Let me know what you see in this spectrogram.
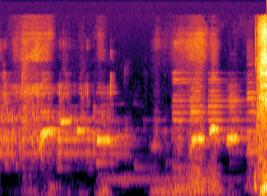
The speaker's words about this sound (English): Wow. You're holding your phone up to the microphone. I can see you. He's not only whistling, he added like a filter to his voice. And a tambourine.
